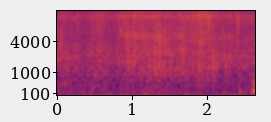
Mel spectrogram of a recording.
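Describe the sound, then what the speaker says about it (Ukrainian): Liver frying in a pan with softened onion and carrot, stirred as it cooks: a steady, close hiss of sizzling fat with faint scraping, continuous and without voices. "Додаю сюди печінку, перемішую під кришку"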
